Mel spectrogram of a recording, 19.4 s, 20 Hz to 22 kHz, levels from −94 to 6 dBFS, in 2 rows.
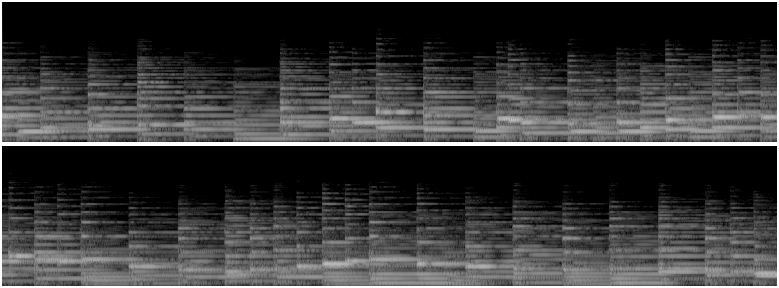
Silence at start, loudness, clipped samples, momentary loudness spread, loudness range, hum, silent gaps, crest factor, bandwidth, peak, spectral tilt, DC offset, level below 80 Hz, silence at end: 0 s; -33 LUFS; under 0.1%; 10 LU; 5 LU; none; none; 16 dB; 7.4 kHz; -16 dBFS; -8 dB/octave; under 0.1%; -70 dBFS; 0 s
